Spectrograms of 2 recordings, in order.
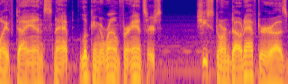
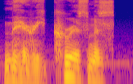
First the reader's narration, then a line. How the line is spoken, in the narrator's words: Mike groaned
